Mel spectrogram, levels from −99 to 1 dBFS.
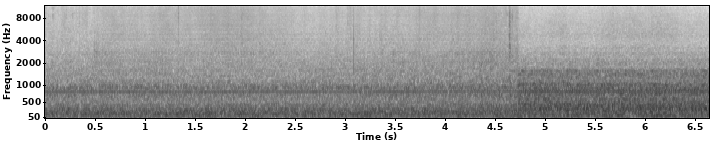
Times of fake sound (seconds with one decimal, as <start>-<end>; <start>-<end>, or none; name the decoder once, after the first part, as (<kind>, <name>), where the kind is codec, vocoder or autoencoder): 0.5-4.5 (autoencoder, DAC-VAE)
